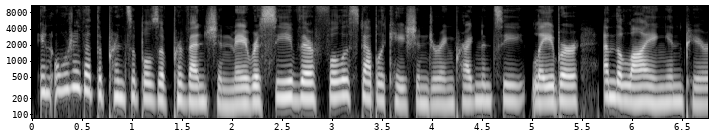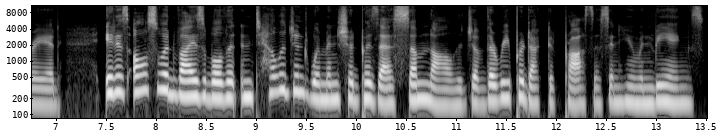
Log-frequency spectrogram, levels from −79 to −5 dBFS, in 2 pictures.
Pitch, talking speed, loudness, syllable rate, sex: 190 Hz, 170 wpm, -19 LUFS, 5.7 syllables/s, female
